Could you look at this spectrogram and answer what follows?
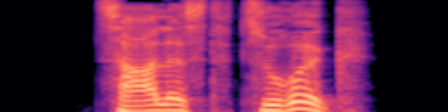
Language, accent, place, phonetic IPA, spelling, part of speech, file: German, Germany, Berlin, [ˌt͡saːləst t͡suˈʁʏk], zahlest zurück, verb, De-zahlest zurück.ogg
- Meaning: second-person singular subjunctive I of zurückzahlen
